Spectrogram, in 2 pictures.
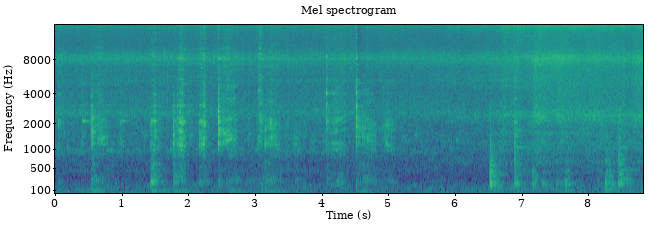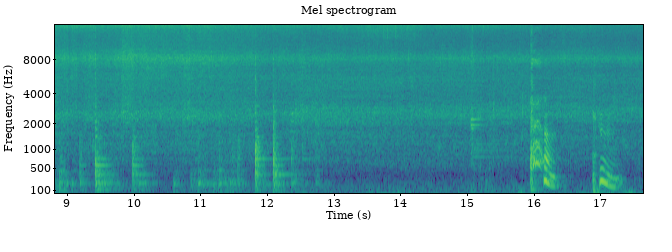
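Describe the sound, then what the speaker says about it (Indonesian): Chili, shallot and garlic paste sizzles steadily as it is stir-fried in a pan for cassava-leaf stir-fry, with repeated scraping clinks of a spatula stirring throughout, close and fairly loud. "Ini goreng sampai wangi, guys."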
